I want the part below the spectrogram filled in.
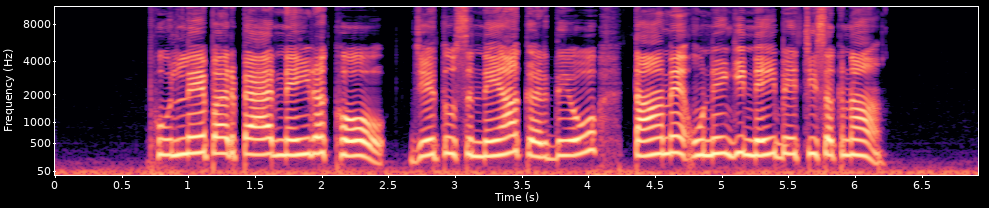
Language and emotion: Dogri, angry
